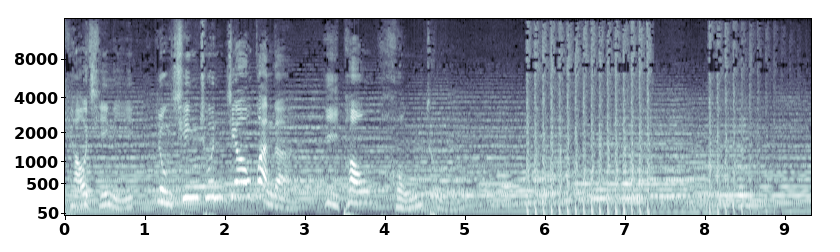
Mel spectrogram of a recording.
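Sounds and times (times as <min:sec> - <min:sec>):
speech: 0:00.1 - 0:04.9
automatic gunfire: 0:05.7 - 0:09.1.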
